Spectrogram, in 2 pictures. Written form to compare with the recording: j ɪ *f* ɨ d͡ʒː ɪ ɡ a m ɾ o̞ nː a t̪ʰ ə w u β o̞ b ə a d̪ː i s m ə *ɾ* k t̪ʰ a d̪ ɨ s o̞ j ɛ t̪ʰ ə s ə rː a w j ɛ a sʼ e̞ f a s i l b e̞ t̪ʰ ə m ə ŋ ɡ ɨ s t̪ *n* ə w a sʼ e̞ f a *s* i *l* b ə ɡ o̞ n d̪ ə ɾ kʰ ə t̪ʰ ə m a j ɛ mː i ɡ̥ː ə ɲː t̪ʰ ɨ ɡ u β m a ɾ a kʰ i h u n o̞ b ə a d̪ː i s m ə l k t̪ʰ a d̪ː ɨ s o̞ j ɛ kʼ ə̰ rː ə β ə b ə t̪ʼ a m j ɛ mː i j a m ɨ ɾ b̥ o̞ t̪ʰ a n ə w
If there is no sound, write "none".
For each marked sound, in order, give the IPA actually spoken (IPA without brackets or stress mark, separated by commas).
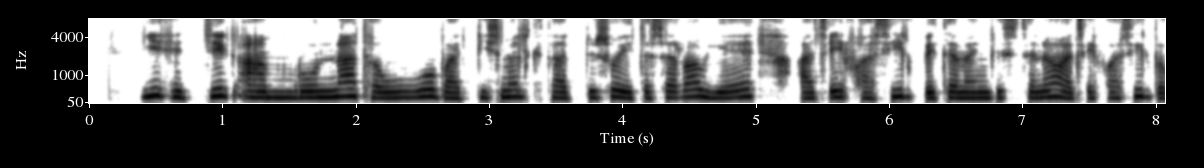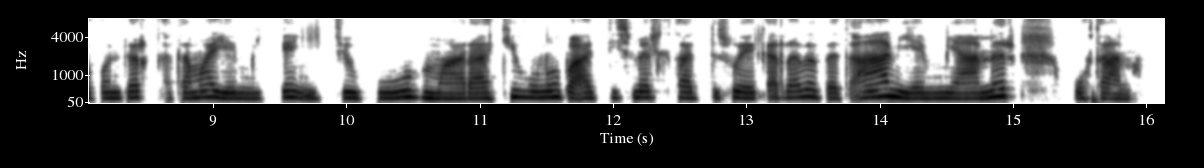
h, l, n, s, l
